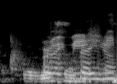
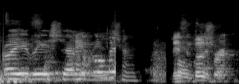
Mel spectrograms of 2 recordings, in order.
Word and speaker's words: prohibition: Prohibition. Prohibition. Listen to the pronunciation of the word prohibición. It's prohibition. Prohibition. La H suena como una J.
